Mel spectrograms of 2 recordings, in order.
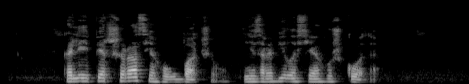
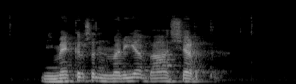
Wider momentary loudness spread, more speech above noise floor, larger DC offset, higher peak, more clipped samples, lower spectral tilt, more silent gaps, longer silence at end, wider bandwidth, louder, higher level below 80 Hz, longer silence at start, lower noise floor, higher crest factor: about the same, 9 LU vs 10 LU; first, 38 dB vs 34 dB; neither; first, -6 dBFS vs -10 dBFS; neither; about the same, -5.5 dB/octave vs -5 dB/octave; neither; first, 0.95 s vs 0.8 s; about the same, 11.5 kHz vs 11 kHz; about the same, -27 LUFS vs -29 LUFS; about the same, -74 dBFS vs -76 dBFS; first, 0.65 s vs 0.4 s; about the same, -64 dBFS vs -63 dBFS; about the same, 22 dB vs 20 dB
